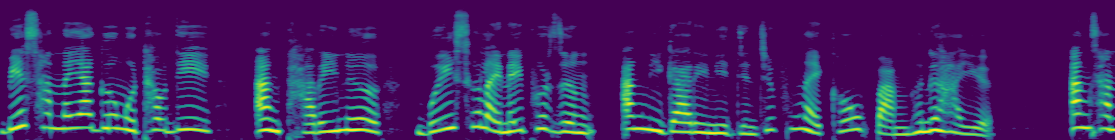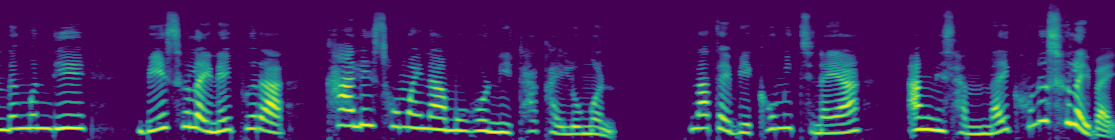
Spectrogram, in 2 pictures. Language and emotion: Bodo, surprised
